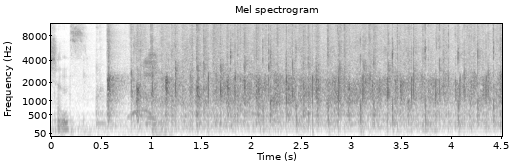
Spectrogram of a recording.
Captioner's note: all applauding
